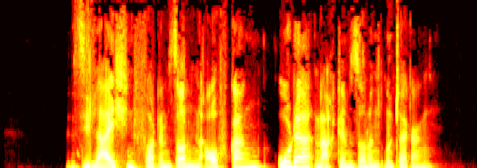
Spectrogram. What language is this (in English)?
German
